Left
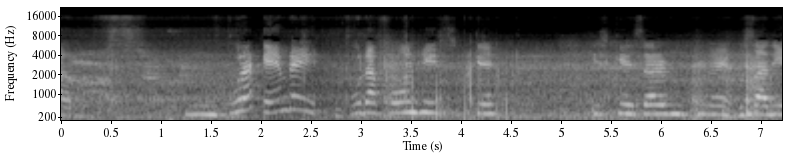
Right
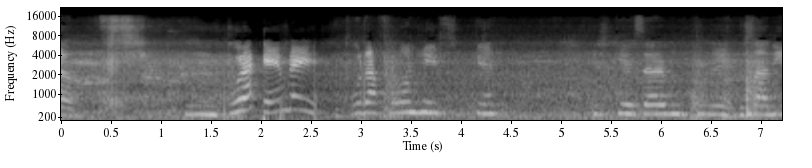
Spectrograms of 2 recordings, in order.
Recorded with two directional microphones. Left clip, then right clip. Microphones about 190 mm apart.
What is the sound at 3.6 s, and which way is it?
Speech, 40° left (ahead or behind).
